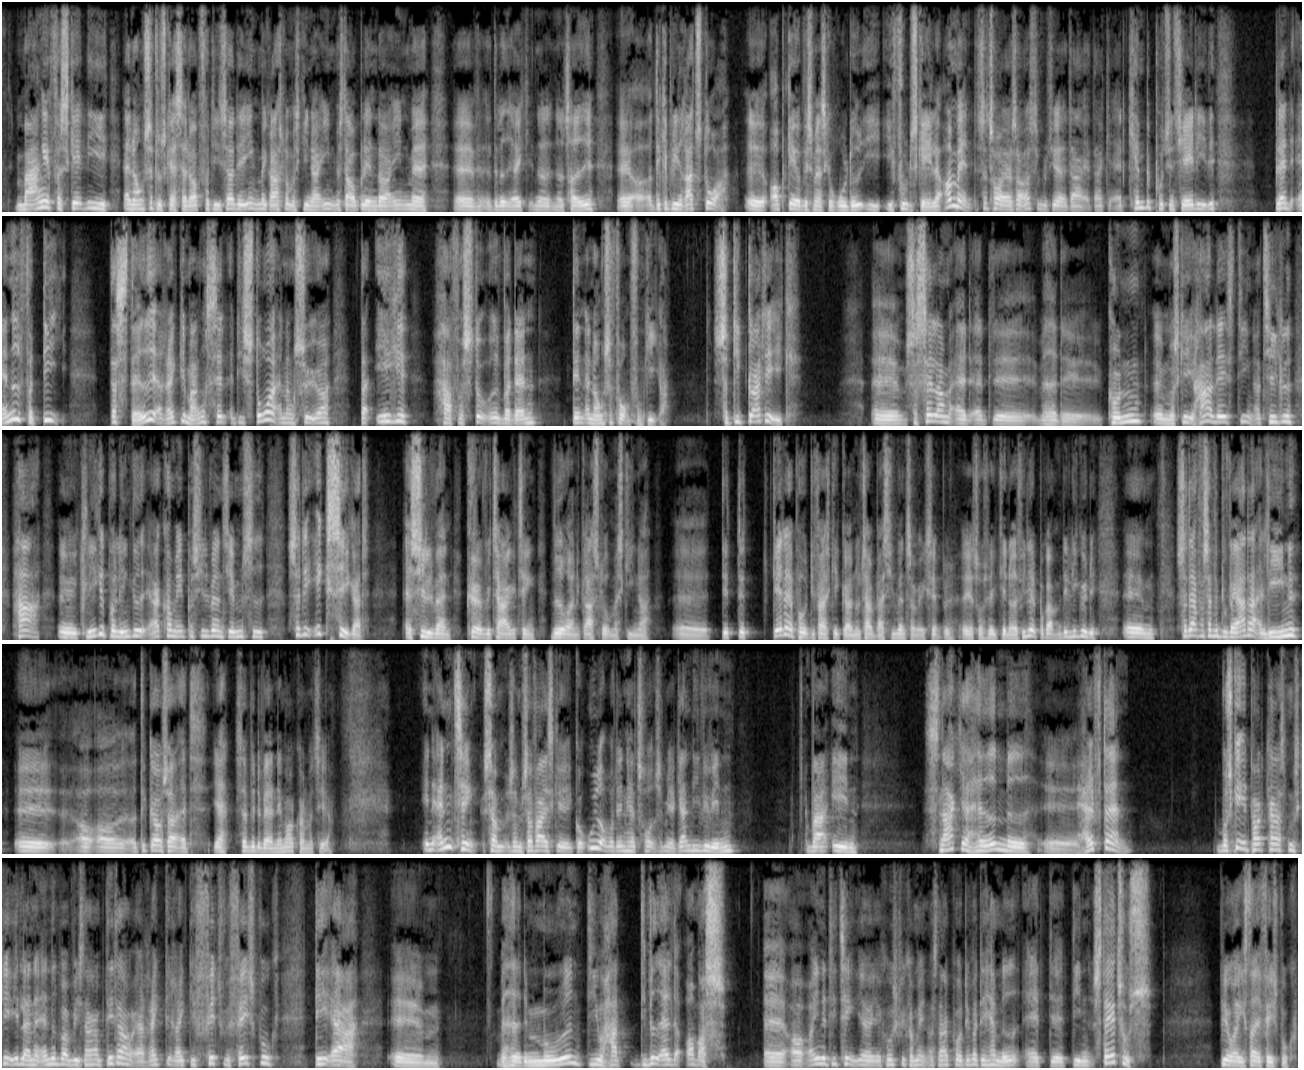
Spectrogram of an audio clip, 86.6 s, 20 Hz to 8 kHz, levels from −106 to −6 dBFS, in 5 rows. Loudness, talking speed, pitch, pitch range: -22 LUFS, 190 wpm, 165 Hz, 145-195 Hz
